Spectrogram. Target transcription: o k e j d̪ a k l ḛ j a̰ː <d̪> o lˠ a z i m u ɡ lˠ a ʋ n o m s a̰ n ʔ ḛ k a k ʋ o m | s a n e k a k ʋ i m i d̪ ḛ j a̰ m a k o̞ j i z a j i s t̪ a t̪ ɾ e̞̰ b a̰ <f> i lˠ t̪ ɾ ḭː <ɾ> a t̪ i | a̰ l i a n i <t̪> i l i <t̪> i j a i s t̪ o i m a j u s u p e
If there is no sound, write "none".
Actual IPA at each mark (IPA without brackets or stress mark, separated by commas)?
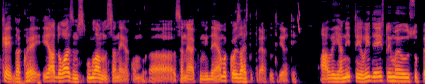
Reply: d̪, f, ɾ, t̪, d̪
